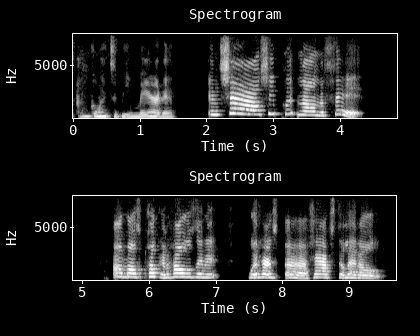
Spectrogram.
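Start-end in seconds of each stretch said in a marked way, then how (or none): 0.1-1.5 whisper, quieter. Retelling what Angie said while trying on an outfit: imitating a whisper. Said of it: "then Angie whispers".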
